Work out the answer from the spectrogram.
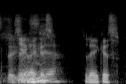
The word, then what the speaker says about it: Sudeikis: Sudeikis.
